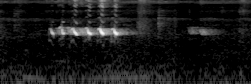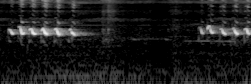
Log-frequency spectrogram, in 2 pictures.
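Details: Sooty-headed bulbul, a reluctant singer lured into answering, gives rapid trilled bursts of about six notes, repeated three times with short pauses; quiet background.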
